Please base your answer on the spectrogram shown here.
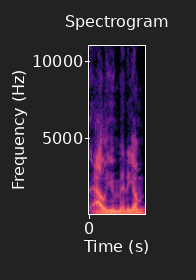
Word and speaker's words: aluminium: We'd be saying aluminum wrong, all right, if it wasn't for them. True. That's not going to make any sense. Aluminium? There's like the syllable to letter ratio is off there.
